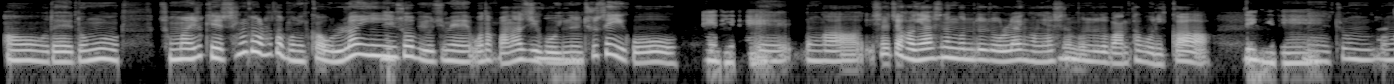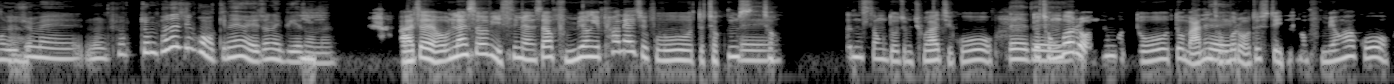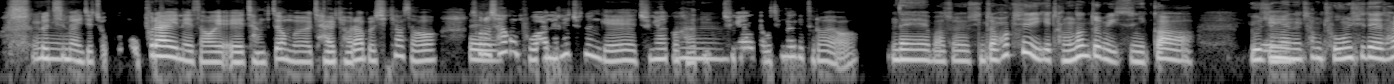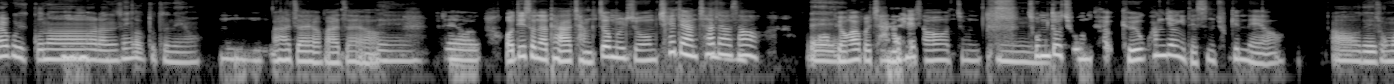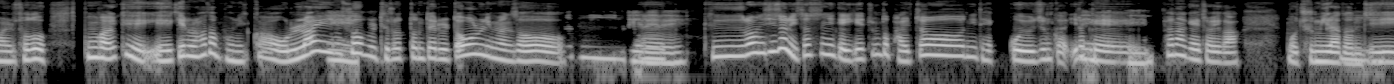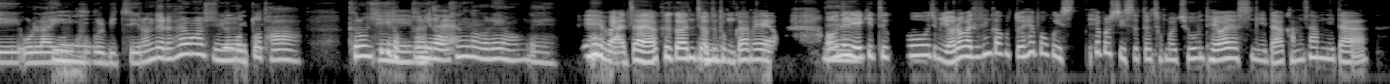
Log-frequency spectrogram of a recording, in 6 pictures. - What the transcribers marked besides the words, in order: tapping; other background noise; laugh; laughing while speaking: "네"
- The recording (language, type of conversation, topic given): Korean, unstructured, 온라인 수업이 대면 수업과 어떤 점에서 다르다고 생각하나요?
